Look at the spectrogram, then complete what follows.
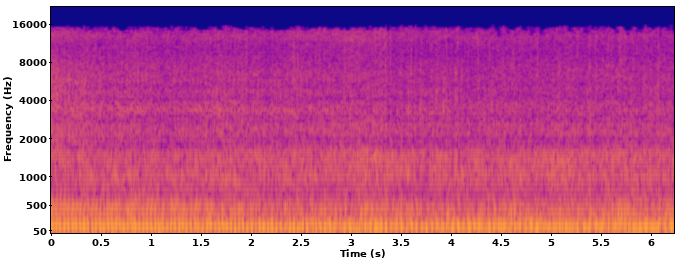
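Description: Two-stroke engine of a Yamaha Lagenda 110ZR moped with a 63 mm bore kit, running steadily at low revs as the rider slows to pull over.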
